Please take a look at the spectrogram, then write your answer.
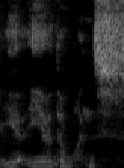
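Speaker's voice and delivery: hushed, barely audible whisper. A passing woman speaks to the newcomers in the street, whispering. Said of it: "she whispers".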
